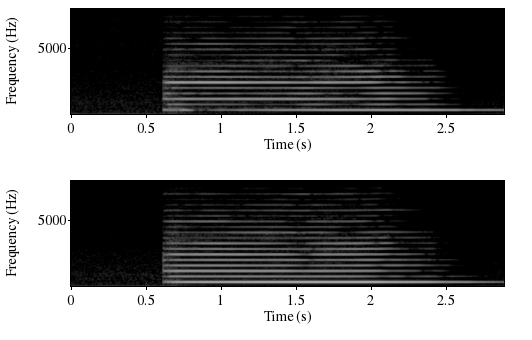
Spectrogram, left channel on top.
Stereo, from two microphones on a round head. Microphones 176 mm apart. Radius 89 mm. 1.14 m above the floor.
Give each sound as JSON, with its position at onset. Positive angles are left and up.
{"t": 0.6, "sound": "a violin", "side_deg": -25, "distance_m": 1.3}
